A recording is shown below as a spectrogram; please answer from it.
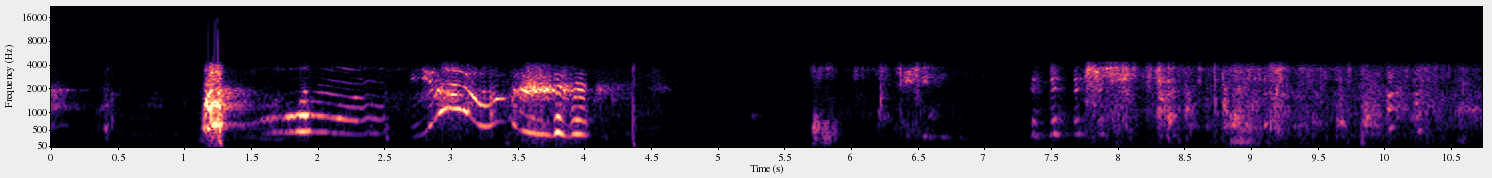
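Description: An Old English Bulldog gives drawn-out, wavering whines that rise and fall, sounding like "mama".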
